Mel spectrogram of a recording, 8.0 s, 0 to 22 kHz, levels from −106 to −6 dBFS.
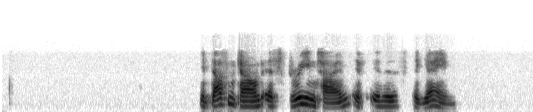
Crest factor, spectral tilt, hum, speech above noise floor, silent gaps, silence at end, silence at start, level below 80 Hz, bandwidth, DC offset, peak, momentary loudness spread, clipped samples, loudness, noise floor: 18 dB; -6.5 dB/octave; none; 66 dB; none; 1.2 s; 3 s; -64 dBFS; 4.1 kHz; under 0.1%; -2 dBFS; 10 LU; under 0.1%; -18 LUFS; -83 dBFS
